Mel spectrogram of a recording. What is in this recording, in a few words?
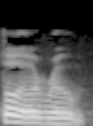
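"boiler room", English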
